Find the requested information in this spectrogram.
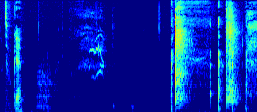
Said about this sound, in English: I hope that registered. I hope it didn't. that was hilarious. That sounded that's like a fart from a walkie-talkie.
